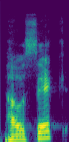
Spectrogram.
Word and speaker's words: Pocic: uh Center guard Ethan posk and that's a pronunciation that I've gotten off of I think his draft profile or off of Twitter a reliable Twitter Source POI um they've taken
